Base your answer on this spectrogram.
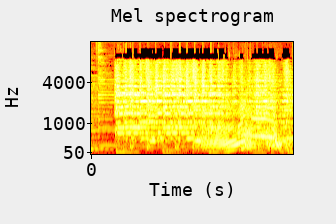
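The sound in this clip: A bull bellows loudly in one long, drawn-out call for bullfights in Poloros, its rich harmonic tone wavering and sliding up and down in pitch toward the end, alone with no voices.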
